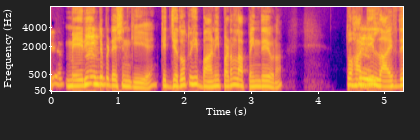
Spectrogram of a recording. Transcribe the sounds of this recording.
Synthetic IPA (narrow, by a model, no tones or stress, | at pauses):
meːɾiːɪ̃ɳʈəɾpɾʈeːʃənk̬iːɛ̰ːkɪd͡ʒəd̪õːt̪ʊsĩːbaːɽ̃iːpəɽənlaːpə̃ĩːnd̪eːɦoːnãː | t̪ʊɦaːɖiːlaːɪpʰd̪eː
